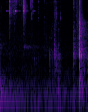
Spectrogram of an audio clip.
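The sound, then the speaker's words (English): Quick, irregular clicking and tapping of someone typing a person's name on a keyboard, fairly crisp, with a short pause before a final flurry of keystrokes. No voices. “Yeah, you would think she would get it because I'm typing a person's name in”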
